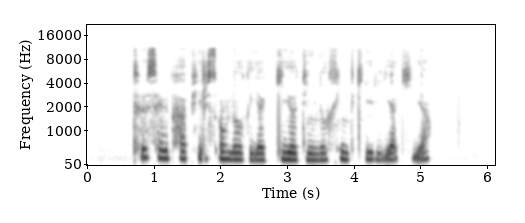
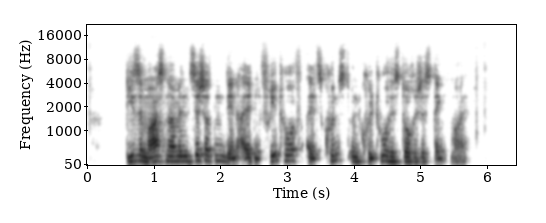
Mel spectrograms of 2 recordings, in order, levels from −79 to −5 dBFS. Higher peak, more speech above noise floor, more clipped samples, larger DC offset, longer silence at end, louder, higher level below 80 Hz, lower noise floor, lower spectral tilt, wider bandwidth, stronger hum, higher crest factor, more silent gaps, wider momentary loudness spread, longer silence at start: second, -12 dBFS vs -2 dBFS; first, 47 dB vs 41 dB; neither; neither; first, 1 s vs 0.75 s; second, -29 LUFS vs -20 LUFS; second, -78 dBFS vs -56 dBFS; first, -76 dBFS vs -61 dBFS; about the same, -5 dB/octave vs -4.5 dB/octave; about the same, 11.5 kHz vs 12.5 kHz; neither; about the same, 18 dB vs 18 dB; neither; about the same, 7 LU vs 9 LU; about the same, 0.7 s vs 0.6 s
